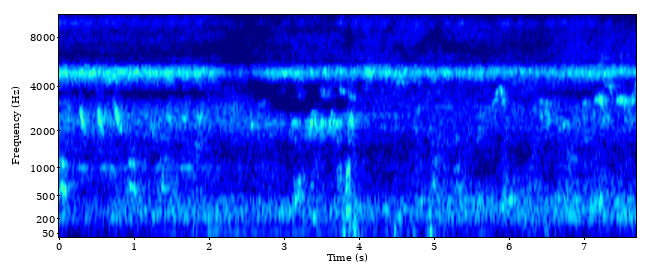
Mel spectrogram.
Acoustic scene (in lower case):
park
